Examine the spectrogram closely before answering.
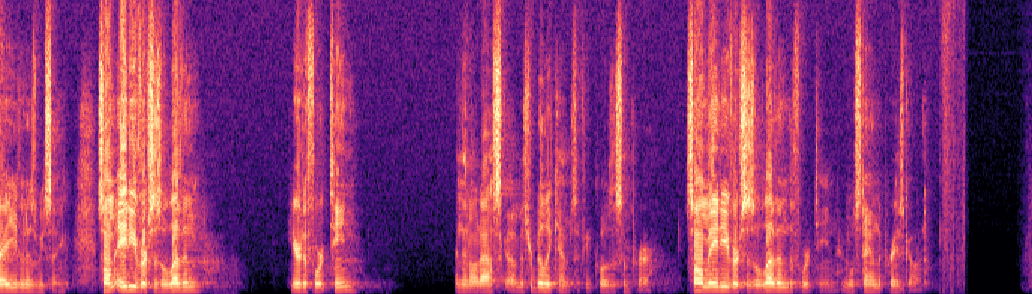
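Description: A man speaks calmly into a microphone, reading out in an echoing hall.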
